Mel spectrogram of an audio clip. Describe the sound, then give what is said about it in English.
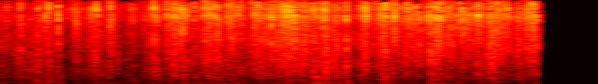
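Busy crinkling and rustling of newspaper as baby rabbits shuffle in their newspaper nest to get comfortable, crackling steadily for almost three seconds before cutting off abruptly. No voices. “Their nest was made of newspaper, and as they'd shuffle to get comfortable, the cats would hold their breath, hoping I wouldn't hear them.”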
